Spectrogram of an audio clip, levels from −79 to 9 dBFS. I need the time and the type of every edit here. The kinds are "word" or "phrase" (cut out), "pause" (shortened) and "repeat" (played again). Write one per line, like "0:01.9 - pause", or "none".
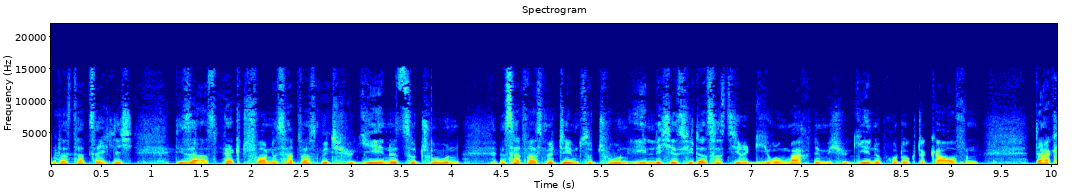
0:05.8 - phrase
